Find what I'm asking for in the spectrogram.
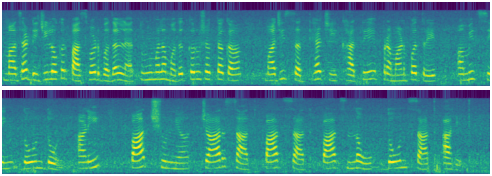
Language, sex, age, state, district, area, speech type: Marathi, female, 45-60, Maharashtra, Thane, urban, read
